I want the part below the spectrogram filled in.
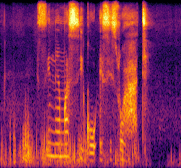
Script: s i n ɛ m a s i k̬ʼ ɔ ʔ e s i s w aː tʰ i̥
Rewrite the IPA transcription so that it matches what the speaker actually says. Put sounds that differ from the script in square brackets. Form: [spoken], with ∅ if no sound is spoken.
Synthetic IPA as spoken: s i n ɛ m a s i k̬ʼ ɔ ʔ e s i s w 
